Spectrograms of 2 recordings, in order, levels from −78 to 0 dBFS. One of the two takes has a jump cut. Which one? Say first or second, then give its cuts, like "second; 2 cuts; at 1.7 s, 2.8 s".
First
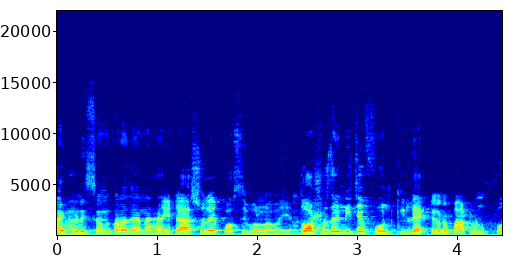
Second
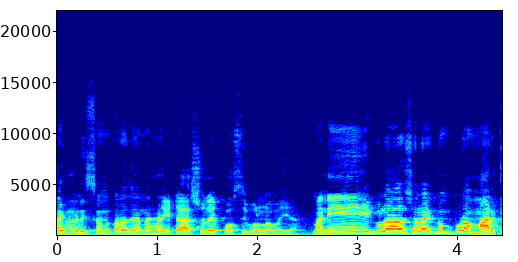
first; 1 cut; at 2.4 s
